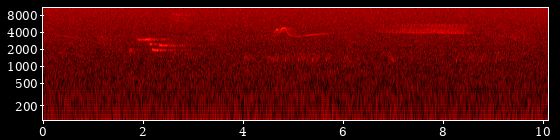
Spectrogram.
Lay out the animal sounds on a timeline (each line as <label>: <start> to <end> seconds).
Wood Thrush (Hylocichla mustelina): 1.7 to 2.9 seconds
American Crow (Corvus brachyrhynchos): 3.8 to 6.4 seconds
Eastern Wood-Pewee (Contopus virens): 4.5 to 5.9 seconds
Pine Warbler (Setophaga pinus): 6.6 to 8.6 seconds
American Crow (Corvus brachyrhynchos): 8.0 to 9.3 seconds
